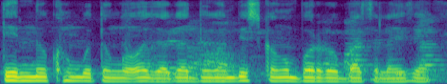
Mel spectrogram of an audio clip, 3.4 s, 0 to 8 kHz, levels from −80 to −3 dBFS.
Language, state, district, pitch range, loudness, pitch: Kokborok, Tripura, West Tripura, 115-130 Hz, -14 LUFS, 120 Hz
